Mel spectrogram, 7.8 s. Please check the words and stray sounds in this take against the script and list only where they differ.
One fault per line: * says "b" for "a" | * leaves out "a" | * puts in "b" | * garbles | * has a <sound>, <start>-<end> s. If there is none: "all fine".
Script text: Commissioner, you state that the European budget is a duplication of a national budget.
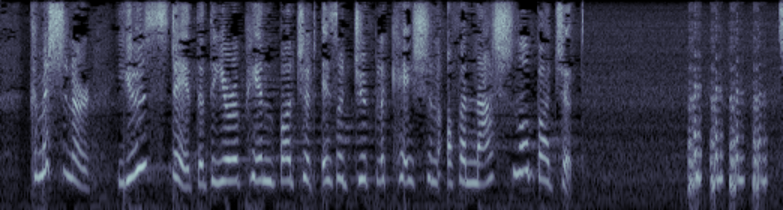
* has a laugh, 6.9-7.7 s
